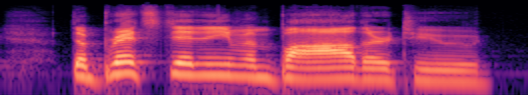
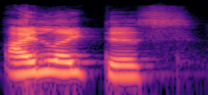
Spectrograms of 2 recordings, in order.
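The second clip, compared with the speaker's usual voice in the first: contented stubborn horse; 6 semitones higher, slower than usual. Retold or imitated. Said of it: "he's like".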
